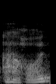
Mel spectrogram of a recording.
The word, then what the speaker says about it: Aaron: Donc, dans la mesure où les parents, comme l'élève, prononçaient en 2 syllabes, Aaron, eh bien, ces 2 A font partie de la même syllabe.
